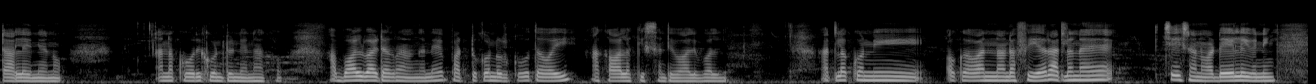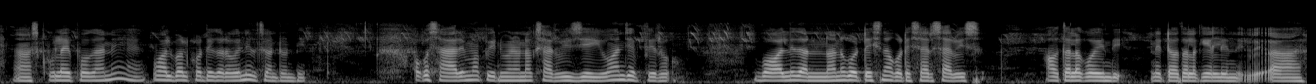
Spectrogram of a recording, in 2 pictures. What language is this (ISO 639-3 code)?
tel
